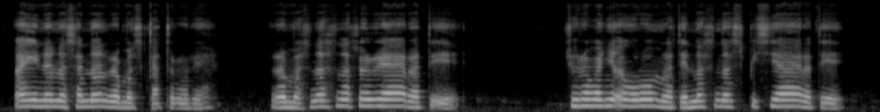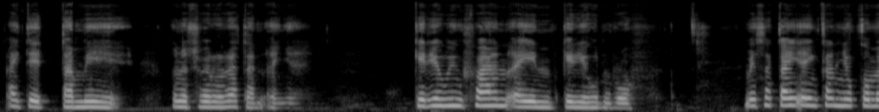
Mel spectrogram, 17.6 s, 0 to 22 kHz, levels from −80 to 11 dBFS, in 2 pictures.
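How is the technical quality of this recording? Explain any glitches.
No technical glitches can be heard anywhere in this speech recording. Nothing in it calls for an explanation.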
